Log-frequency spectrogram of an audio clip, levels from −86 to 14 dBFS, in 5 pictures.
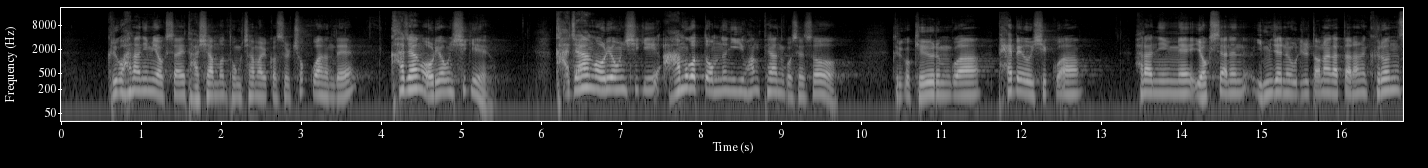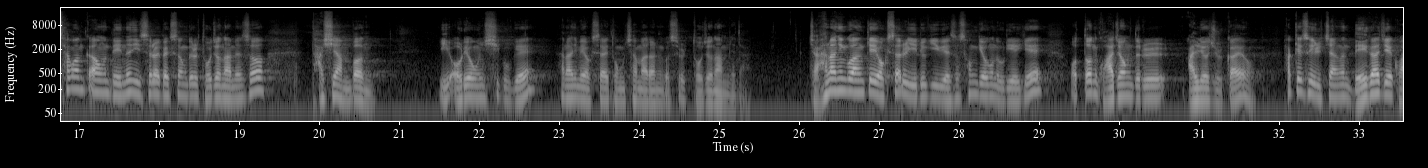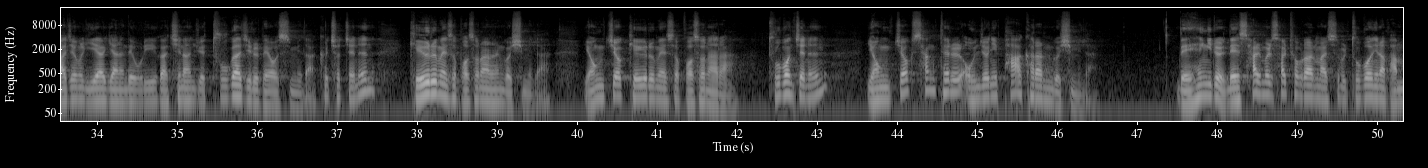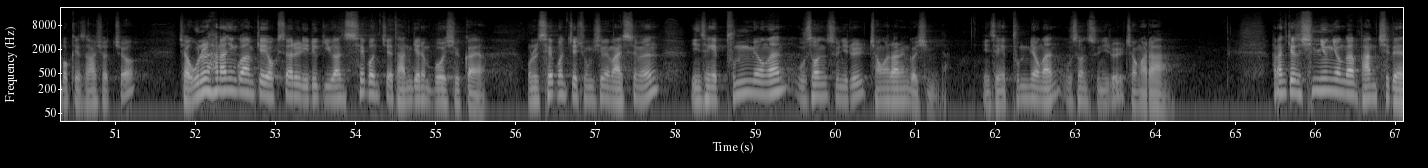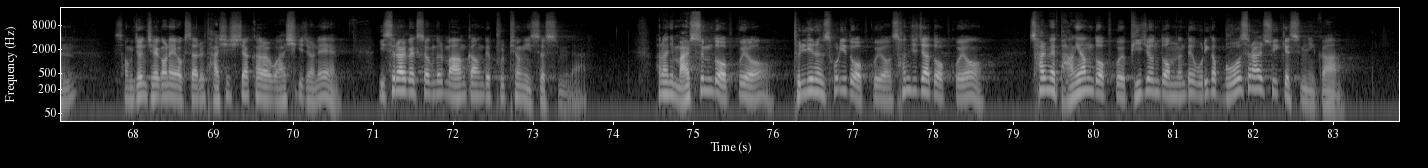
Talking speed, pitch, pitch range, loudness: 325 characters per minute, 125 Hz, 100-155 Hz, -29 LUFS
